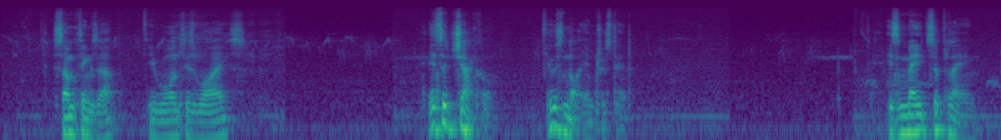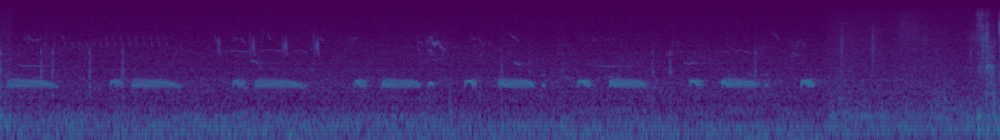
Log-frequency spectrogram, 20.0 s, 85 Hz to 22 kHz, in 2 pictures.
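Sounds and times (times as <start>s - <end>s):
faint bird chirps: 0.0s - 4.8s, 6.4s - 18.3s
dove cooing: 8.5s - 18.4s.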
